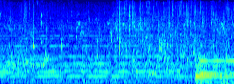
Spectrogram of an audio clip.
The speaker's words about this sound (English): Bending toward a fountain set in a wall, he cups his hands to gather the water drizzling from an angled spout.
